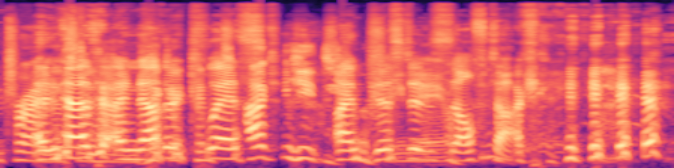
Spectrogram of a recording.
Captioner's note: laughs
